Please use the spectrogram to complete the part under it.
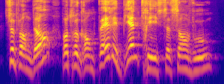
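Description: A woman reading aloud as an old male servant, speaking slowly and haltingly with deep emotion. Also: big pitch swings, full character voice. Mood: gentle.

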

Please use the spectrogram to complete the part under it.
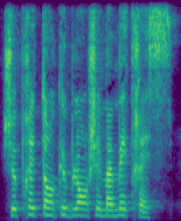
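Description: A woman voicing a defiant young officer in an audiobook, with calm, cold-blooded delivery. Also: fairly high pitch, moderate pace, close to an everyday voice. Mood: coldly defiant. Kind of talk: audiobook dialogue reading.

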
